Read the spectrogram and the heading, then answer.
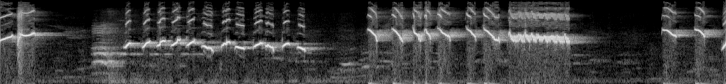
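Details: White-rumped shama trotol gacor song: a loud opening call, fast wavering whistles, then ringing upswept notes and a buzzy rapid trill, ending after a pause with more sharp chirps.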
